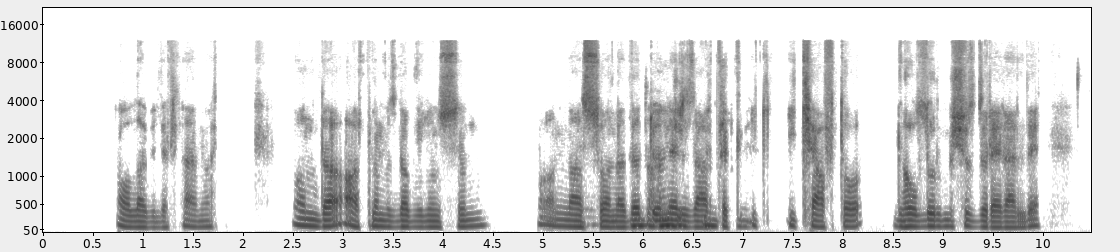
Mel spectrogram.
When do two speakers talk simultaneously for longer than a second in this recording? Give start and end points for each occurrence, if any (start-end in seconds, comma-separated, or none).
5.4-7.1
